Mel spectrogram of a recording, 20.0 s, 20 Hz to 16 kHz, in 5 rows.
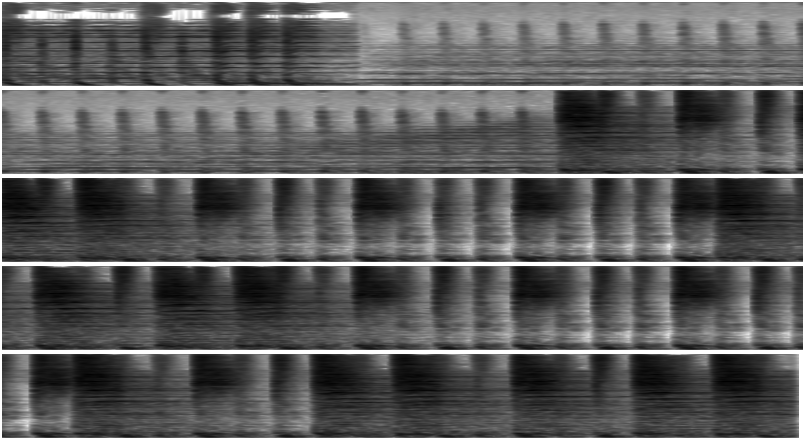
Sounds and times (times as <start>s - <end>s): Music: 0.0s - 20.0s.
